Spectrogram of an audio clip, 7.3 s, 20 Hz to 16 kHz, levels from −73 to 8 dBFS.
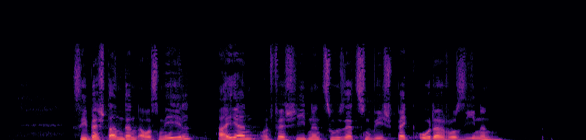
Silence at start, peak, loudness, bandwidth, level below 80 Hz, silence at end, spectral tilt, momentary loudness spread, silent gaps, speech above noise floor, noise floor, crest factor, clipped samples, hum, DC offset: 0.95 s; -6 dBFS; -25 LUFS; 11.5 kHz; -62 dBFS; 1.05 s; -6 dB/octave; 10 LU; none; 48 dB; -72 dBFS; 20 dB; under 0.1%; none; under 0.1%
